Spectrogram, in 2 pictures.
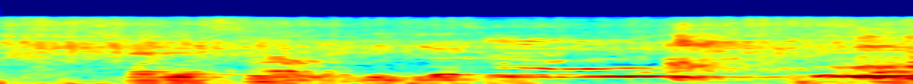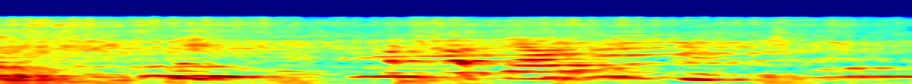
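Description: Several people's voices overlapping in indistinct talk, with a laugh about four seconds in.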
